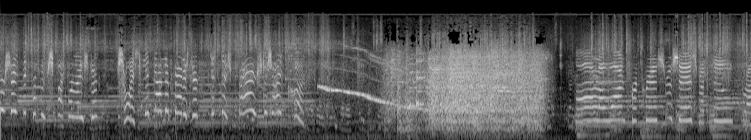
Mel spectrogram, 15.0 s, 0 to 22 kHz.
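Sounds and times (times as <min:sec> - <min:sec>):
high pitch-bending voices: 0:00.0 - 0:08.6
falling whistle-like tone: 0:06.3 - 0:08.6.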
